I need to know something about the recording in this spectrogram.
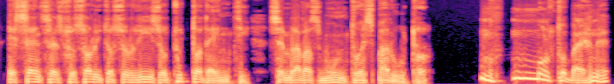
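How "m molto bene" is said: high, slow, stumbling assent; nervous stammer. A narrator's reading. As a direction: stammer the first sound, high and reluctant. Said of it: "Gli tremavano le labbra". (balbettio nervoso e acuto)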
